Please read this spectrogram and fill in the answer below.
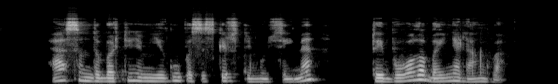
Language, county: Lithuanian, Alytus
